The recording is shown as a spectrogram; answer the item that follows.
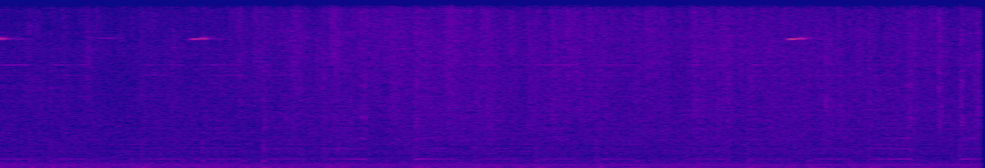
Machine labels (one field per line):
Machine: slide rail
